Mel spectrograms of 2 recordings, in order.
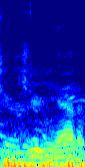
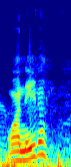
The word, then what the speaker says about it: Juniata: Juniata, Joey, come on. Juanita?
